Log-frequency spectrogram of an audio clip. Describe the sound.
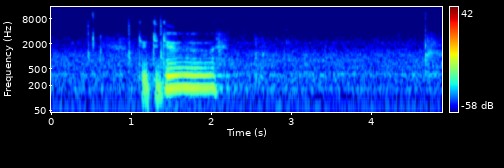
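Someone types on a computer keyboard, producing a few sparse, sharp clicks before and after a short burst of speech, with light ticking keystrokes scattered over a faint background hiss.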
